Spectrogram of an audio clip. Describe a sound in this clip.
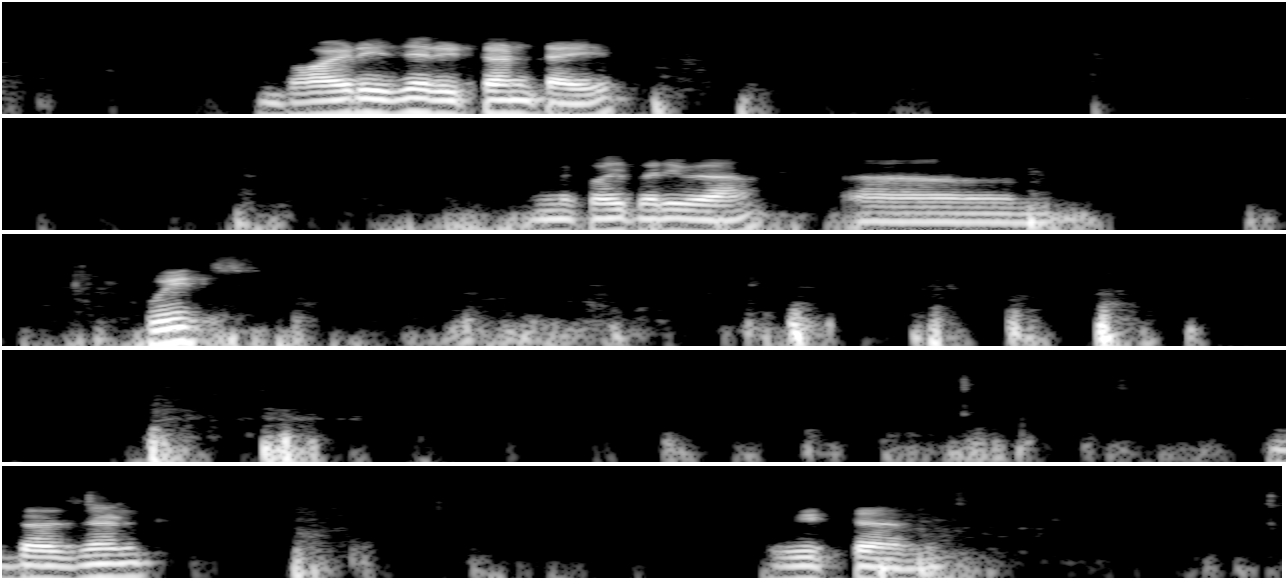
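A man speaks calmly and steadily, close to a microphone, with pauses.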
